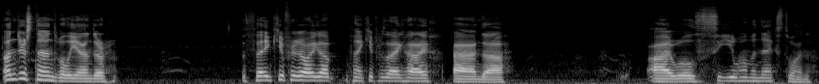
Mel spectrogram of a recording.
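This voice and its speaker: A man's voice: fairly high pitch, unhurried, long pauses, smooth. A man giving casual live game commentary as a streamer, chatty and wry with scholarly asides. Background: faint game music.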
